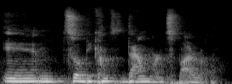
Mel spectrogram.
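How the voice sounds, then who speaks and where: Guy hosting a chat, bit of vocal fry, roomy sound. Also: mid-range voice, steady tone, moderate pace, dark tone. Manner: conversational, asks follow-up questions. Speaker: interview host, real estate agent. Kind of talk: casual interview talk.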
